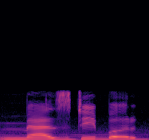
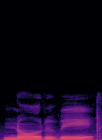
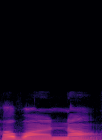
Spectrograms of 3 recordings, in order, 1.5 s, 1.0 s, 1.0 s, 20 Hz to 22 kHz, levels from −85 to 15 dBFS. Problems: background sounds at intervals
